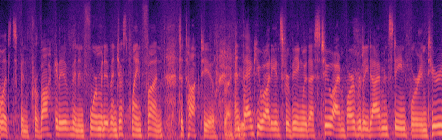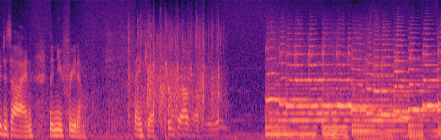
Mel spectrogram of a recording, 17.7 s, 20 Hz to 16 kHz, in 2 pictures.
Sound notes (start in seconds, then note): 11.3 audience applause; 14.1 bright, cheerful music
